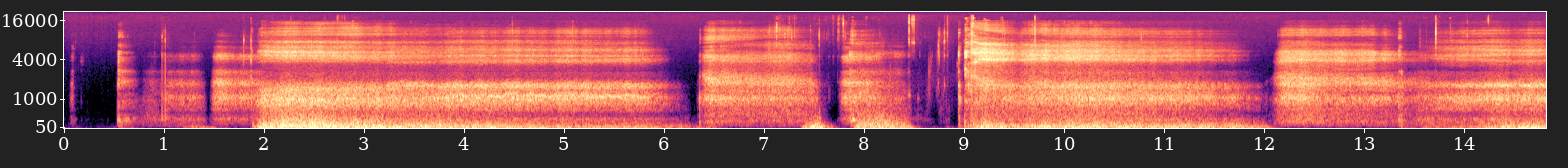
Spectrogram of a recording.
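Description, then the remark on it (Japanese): Breathy exhales blown against the microphone into the listener's ear, several long soft gusts of warm breath with brief pauses between them, loud and intimate with no talking. “お耳に柔らかくてぬくぬくの吐息いっぱい当てるよ。”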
